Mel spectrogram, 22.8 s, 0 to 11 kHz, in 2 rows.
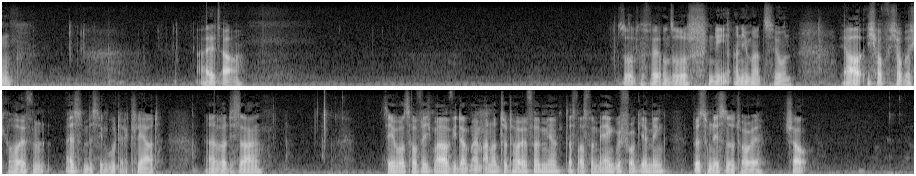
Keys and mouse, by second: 2.3 alt+a, 7.9 alt+a.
